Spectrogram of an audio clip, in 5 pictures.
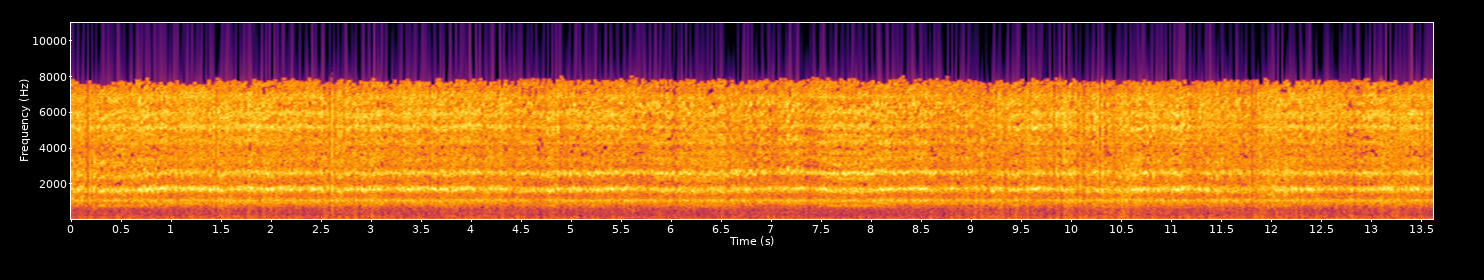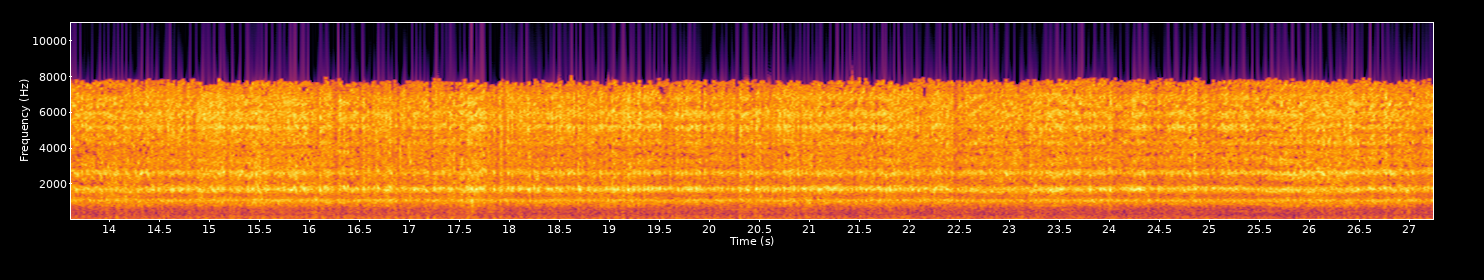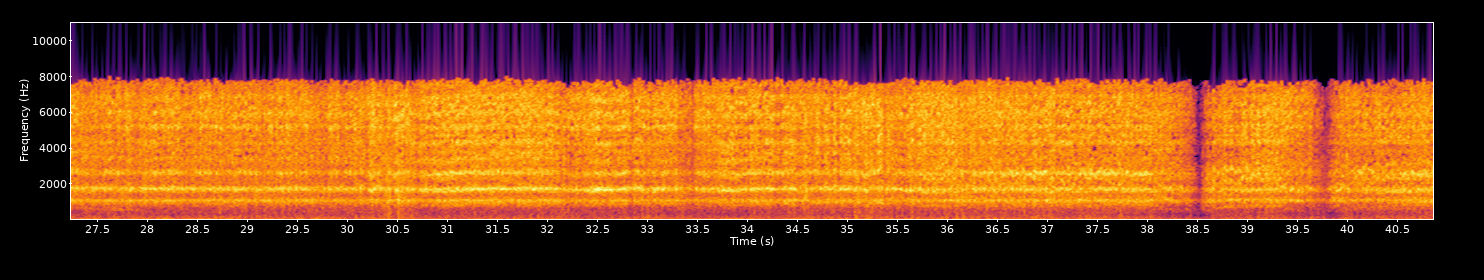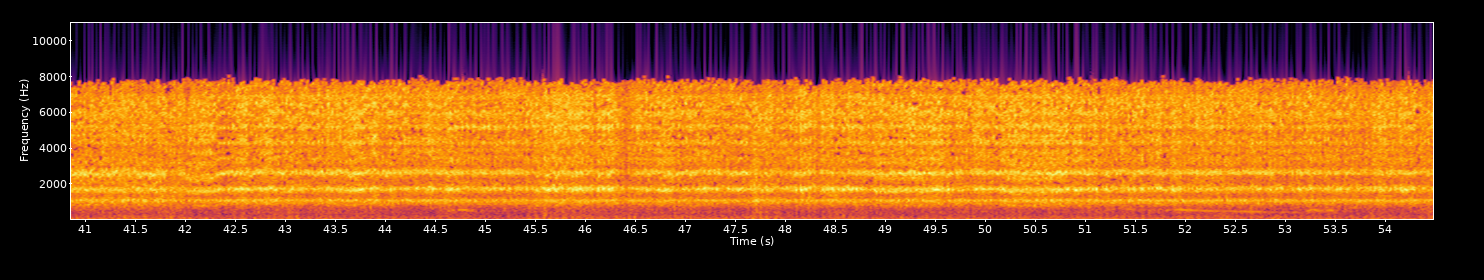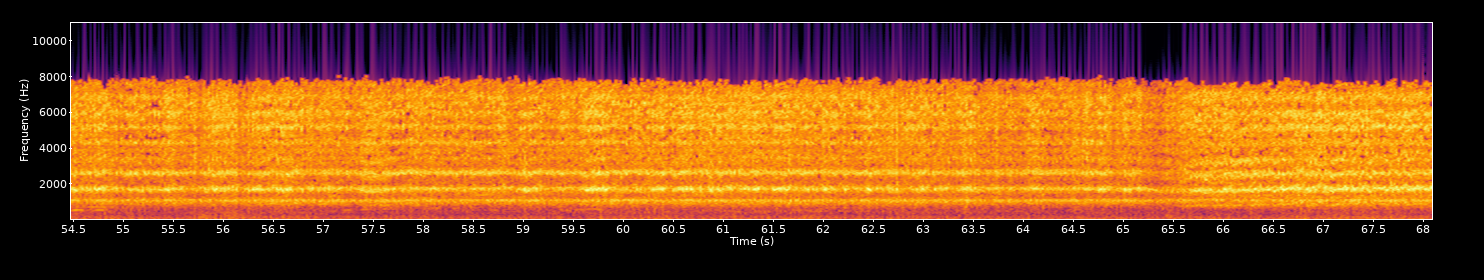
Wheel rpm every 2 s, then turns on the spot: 220, 230, 230, 220, 230, 220, 230, 230, 240, 230, 230, 230, 230, 220, 230, 230, 230, 230, 190, 110, 170, 220, 230, 230, 230, 230, 230, 230, 230, 230, 230, 230, 230, 190.
none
